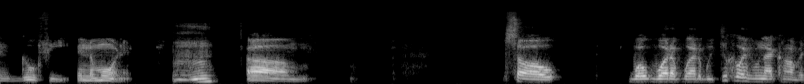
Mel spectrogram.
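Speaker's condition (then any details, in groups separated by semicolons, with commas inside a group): No condition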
